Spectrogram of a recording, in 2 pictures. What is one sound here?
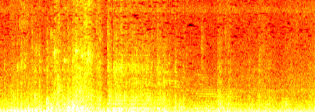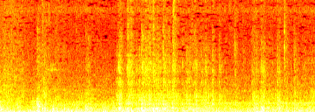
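Rattles and creaks sound inside a moving bus.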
